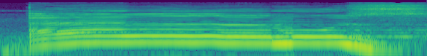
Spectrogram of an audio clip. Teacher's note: karena di atasnya ada tanda baca tasdid kita tekan dan kita Tahan saja dengan dua harakat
